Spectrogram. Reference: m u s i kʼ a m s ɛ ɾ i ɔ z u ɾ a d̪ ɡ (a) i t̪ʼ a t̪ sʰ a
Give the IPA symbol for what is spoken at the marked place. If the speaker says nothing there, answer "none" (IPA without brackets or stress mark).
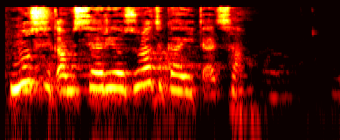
a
